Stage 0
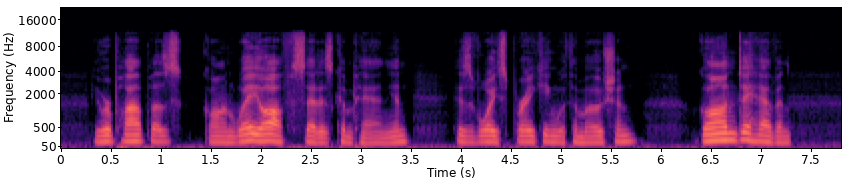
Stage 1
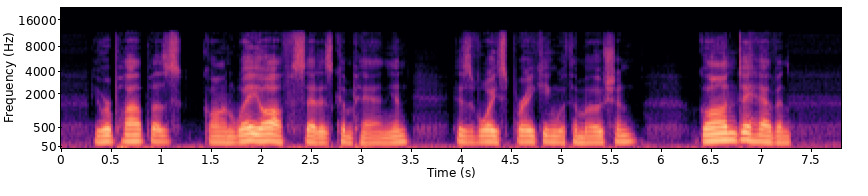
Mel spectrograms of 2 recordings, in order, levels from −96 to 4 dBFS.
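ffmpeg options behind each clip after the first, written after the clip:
-af "lowshelf=f=740:t=q:w=1.5:g=9,volume=6dB"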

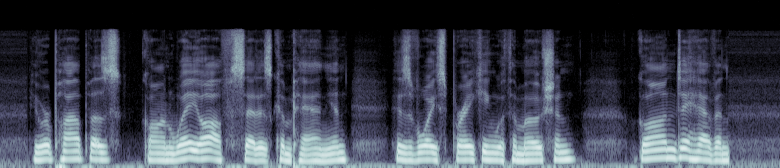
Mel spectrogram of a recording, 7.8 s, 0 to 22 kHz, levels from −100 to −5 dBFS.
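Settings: -af "acompressor=threshold=-16dB:ratio=2,alimiter=limit=-17.5dB:level=0:latency=1:release=20,volume=7dB"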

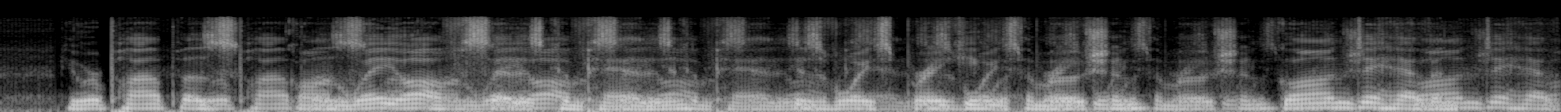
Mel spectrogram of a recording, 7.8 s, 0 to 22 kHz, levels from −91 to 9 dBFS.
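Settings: -filter_complex "[0:a]tremolo=f=52:d=0.75,asplit=2[a][b];[b]aecho=0:1:643|1286|1929|2572:0.562|0.197|0.0689|0.0241[c];[a][c]amix=inputs=2:normalize=0,volume=7dB"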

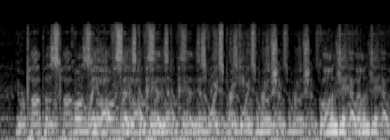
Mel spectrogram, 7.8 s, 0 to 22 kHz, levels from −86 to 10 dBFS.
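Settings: -af "afftfilt=real='re*2.83*eq(mod(b,8),0)':imag='im*2.83*eq(mod(b,8),0)':win_size=2048:overlap=0.75,volume=-1dB"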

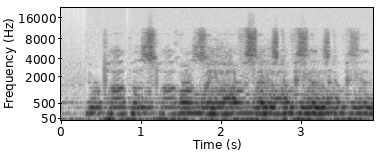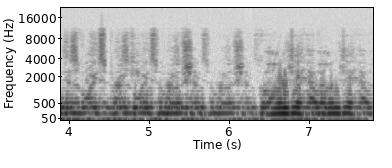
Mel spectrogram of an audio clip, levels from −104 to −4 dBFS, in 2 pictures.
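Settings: -af "aeval=exprs='0.891*(cos(1*acos(clip(val(0)/0.891,-1,1)))-cos(1*PI/2))+0.0891*(cos(3*acos(clip(val(0)/0.891,-1,1)))-cos(3*PI/2))+0.0355*(cos(5*acos(clip(val(0)/0.891,-1,1)))-cos(5*PI/2))+0.0282*(cos(8*acos(clip(val(0)/0.891,-1,1)))-cos(8*PI/2))':c=same,acrusher=bits=8:mix=0:aa=0.000001,volume=-6dB"

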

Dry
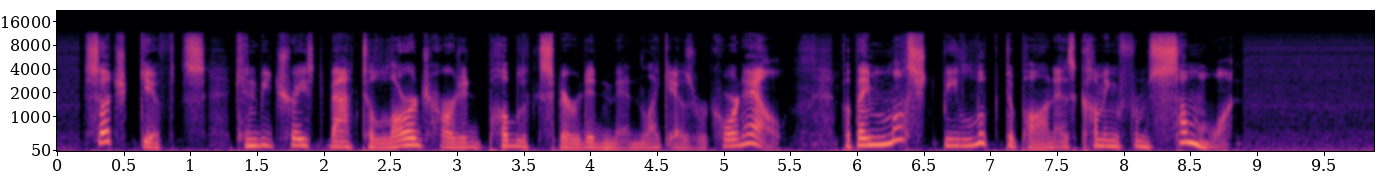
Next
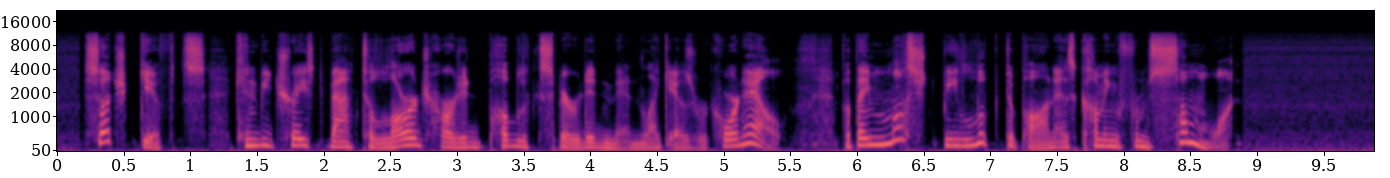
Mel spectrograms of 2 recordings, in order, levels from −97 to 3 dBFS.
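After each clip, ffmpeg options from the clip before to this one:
-filter_complex "[0:a]acrossover=split=98|920[a][b][c];[a]acompressor=threshold=-55dB:ratio=4[d];[b]acompressor=threshold=-30dB:ratio=4[e];[c]acompressor=threshold=-31dB:ratio=4[f];[d][e][f]amix=inputs=3:normalize=0"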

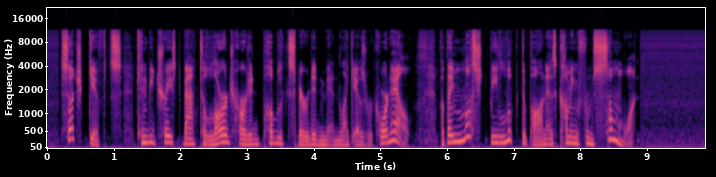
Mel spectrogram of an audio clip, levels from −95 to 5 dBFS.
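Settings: -af "highshelf=f=7.8k:g=12,volume=3dB"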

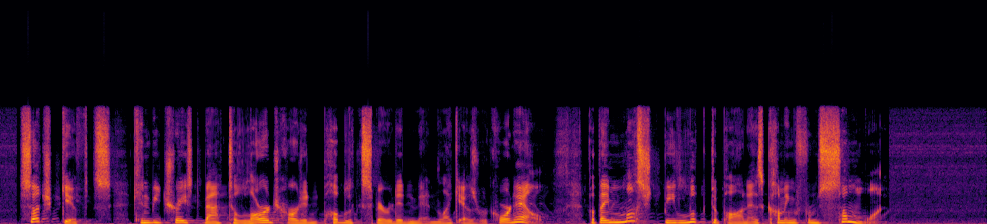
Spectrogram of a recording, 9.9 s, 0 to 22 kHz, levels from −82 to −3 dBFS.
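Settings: -filter_complex "[0:a]asplit=2[a][b];[b]adelay=101,lowpass=f=1.5k:p=1,volume=-22.5dB,asplit=2[c][d];[d]adelay=101,lowpass=f=1.5k:p=1,volume=0.46,asplit=2[e][f];[f]adelay=101,lowpass=f=1.5k:p=1,volume=0.46[g];[a][c][e][g]amix=inputs=4:normalize=0,volume=6dB"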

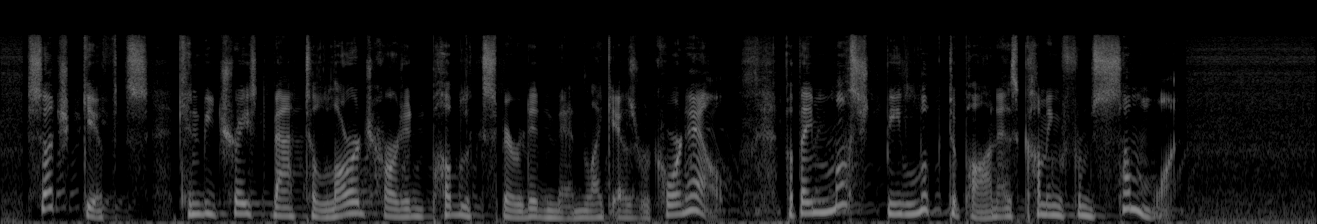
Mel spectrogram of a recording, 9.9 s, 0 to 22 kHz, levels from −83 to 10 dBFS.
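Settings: -af "acompressor=threshold=-41dB:ratio=1.5,volume=-8dB"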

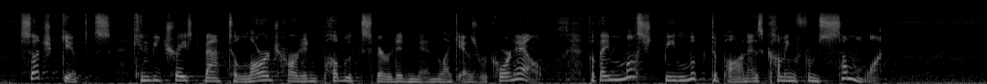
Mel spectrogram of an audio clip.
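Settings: -af "flanger=delay=0.8:depth=2.5:regen=76:speed=0.73:shape=sinusoidal,volume=4.5dB"

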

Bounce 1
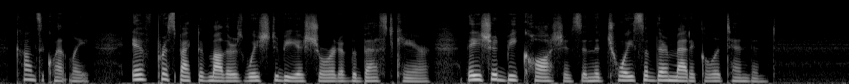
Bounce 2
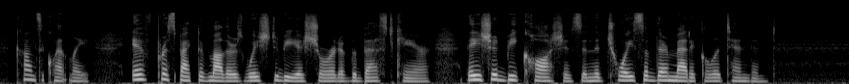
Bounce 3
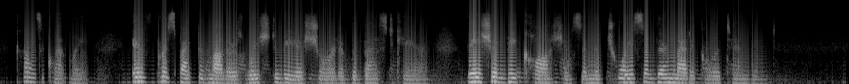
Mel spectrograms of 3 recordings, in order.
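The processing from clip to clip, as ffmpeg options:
-af anull
-filter_complex "[0:a]asplit=2[a][b];[b]adelay=241,lowpass=f=2k:p=1,volume=-19dB,asplit=2[c][d];[d]adelay=241,lowpass=f=2k:p=1,volume=0.39,asplit=2[e][f];[f]adelay=241,lowpass=f=2k:p=1,volume=0.39[g];[a][c][e][g]amix=inputs=4:normalize=0,aeval=exprs='val(0)*sgn(sin(2*PI*100*n/s))':c=same"

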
